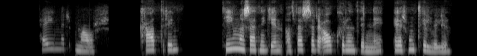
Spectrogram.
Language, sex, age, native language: Icelandic, female, 20-29, Icelandic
